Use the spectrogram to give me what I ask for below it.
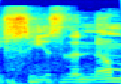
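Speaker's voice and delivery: ordinary delivery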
